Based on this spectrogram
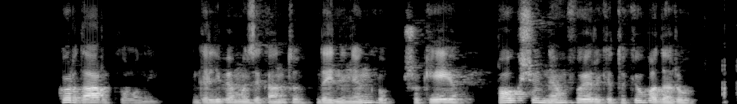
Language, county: Lithuanian, Kaunas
